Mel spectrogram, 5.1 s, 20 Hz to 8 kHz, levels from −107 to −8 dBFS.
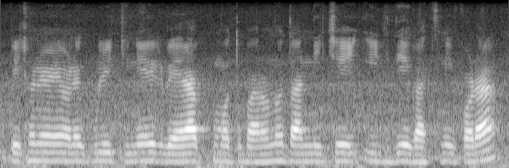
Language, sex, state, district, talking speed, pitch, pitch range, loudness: Bengali, male, West Bengal, Alipurduar, 140 wpm, 145 Hz, 140-150 Hz, -19 LUFS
